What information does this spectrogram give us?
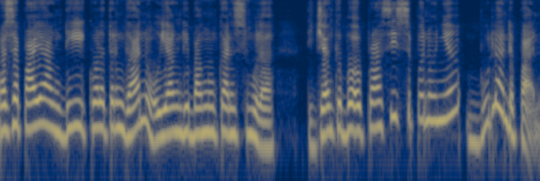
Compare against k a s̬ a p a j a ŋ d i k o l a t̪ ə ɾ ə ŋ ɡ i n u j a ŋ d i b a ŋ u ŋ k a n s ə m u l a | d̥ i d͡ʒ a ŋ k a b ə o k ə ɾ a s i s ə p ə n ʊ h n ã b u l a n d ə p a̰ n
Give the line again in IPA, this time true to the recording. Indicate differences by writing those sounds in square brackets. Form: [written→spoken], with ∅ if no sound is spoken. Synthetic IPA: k a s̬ a p a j a ŋ d i k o l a t̪ ə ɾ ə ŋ ɡ [i→a] n u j a ŋ d i b a ŋ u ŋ k a n s ə m u l a | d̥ i d͡ʒ a ŋ k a b ə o [k→p] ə ɾ a s i s ə p ə n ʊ h [n→ɲ] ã b u l a n d ə p a̰ n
